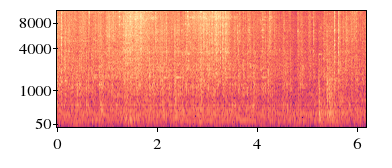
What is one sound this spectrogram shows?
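Coins clink and rattle in a man's hands.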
